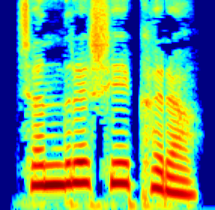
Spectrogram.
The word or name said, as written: ಚಂದ್ರಶೇಖರ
